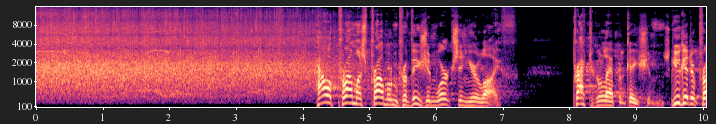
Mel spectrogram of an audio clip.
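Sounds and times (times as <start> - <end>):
congregation applauding: 0.0 - 5.3.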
